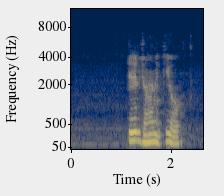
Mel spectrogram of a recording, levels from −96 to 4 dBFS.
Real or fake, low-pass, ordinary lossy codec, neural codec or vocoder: fake; 7.2 kHz; AAC, 32 kbps; codec, 16 kHz, 8 kbps, FreqCodec, smaller model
